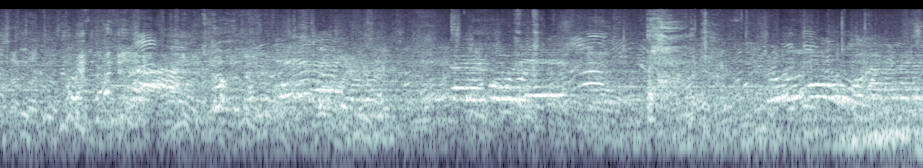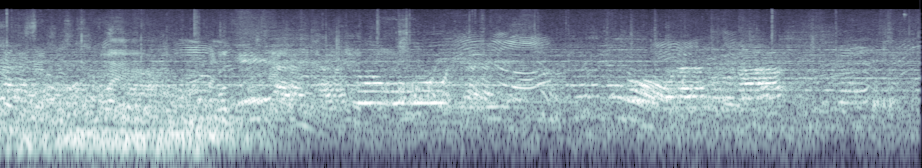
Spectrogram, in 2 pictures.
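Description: Nearby men and women talk with animation.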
